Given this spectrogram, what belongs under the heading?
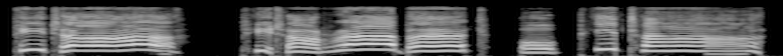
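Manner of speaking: high, drawn-out call for a friend. A narrator's reading. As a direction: call across the briar patch, high-pitched. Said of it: "he called".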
